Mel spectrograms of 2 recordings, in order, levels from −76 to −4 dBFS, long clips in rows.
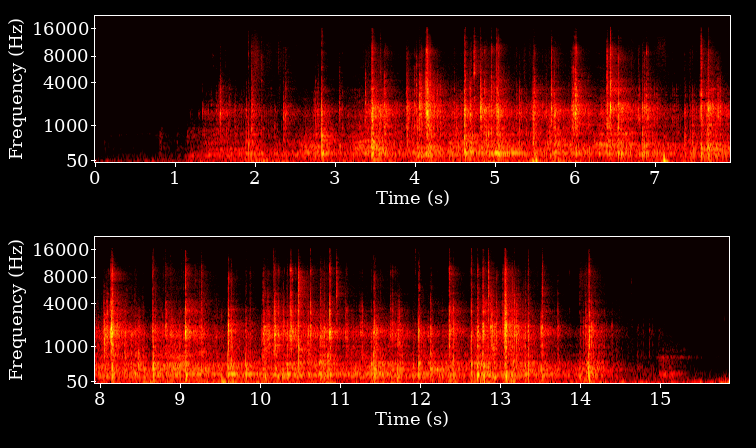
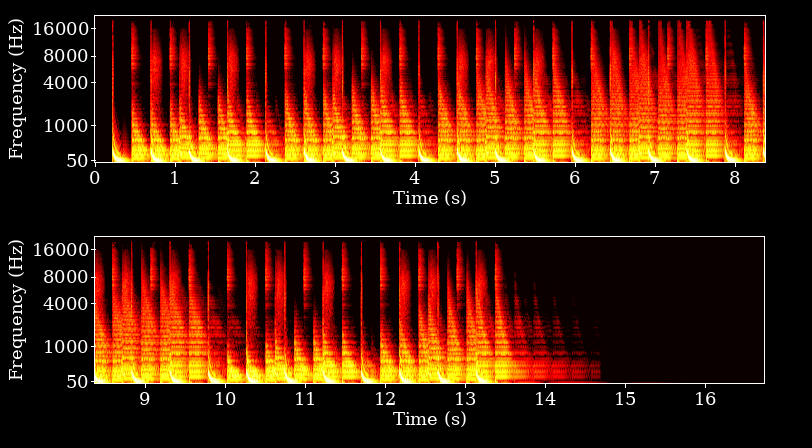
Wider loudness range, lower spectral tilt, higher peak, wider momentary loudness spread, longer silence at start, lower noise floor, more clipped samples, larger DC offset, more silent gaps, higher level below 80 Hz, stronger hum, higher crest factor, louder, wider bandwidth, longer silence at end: about the same, 3 LU vs 3 LU; second, -3.5 dB/octave vs -6 dB/octave; second, -8 dBFS vs -4 dBFS; first, 15 LU vs 3 LU; first, 1.15 s vs 0.2 s; first, -64 dBFS vs -60 dBFS; neither; neither; neither; second, -48 dBFS vs -20 dBFS; neither; first, 26 dB vs 12 dB; second, -32 LUFS vs -17 LUFS; second, 17 kHz vs 19 kHz; second, 0 s vs 2.95 s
